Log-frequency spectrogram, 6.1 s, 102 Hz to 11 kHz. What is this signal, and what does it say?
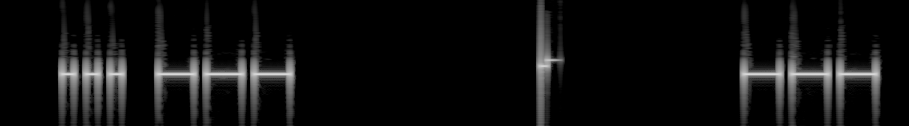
Morse code, heard as a keyed tone, about 15 wpm, 700 Hz. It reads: SO O
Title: Two Letter Words - 15wpm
